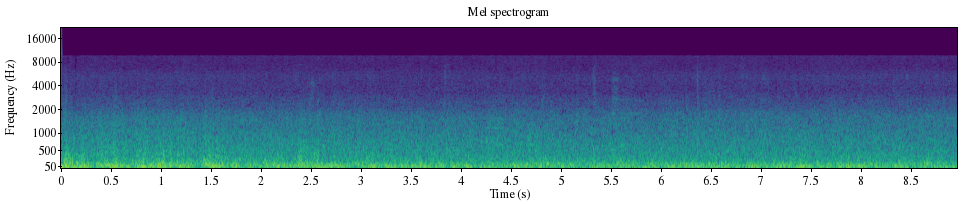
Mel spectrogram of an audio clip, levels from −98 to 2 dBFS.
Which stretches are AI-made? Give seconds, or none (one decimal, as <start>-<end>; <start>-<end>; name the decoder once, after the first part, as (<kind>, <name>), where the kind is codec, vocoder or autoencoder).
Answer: none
